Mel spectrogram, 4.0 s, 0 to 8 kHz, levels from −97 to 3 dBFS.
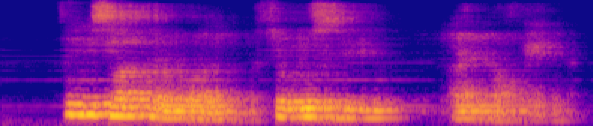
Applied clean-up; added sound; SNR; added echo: neural mask model DeepFilterNet 3.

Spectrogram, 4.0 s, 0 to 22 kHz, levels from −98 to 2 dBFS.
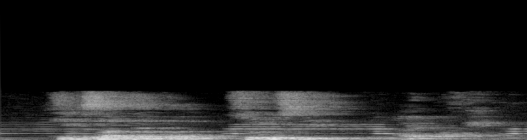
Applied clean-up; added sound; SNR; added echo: classical method WPE with log-MMSE.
